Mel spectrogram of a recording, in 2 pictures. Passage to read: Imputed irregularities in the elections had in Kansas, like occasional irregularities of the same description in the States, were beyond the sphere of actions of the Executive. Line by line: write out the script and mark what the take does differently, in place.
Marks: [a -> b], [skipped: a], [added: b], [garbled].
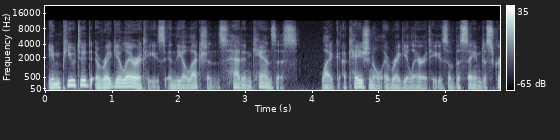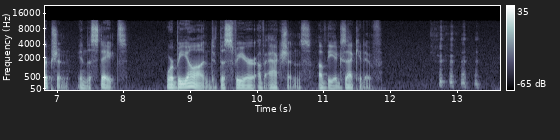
Imputed irregularities in the elections had in Kansas, like occasional irregularities of the same description in the States, were beyond the sphere of actions of the Executive.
